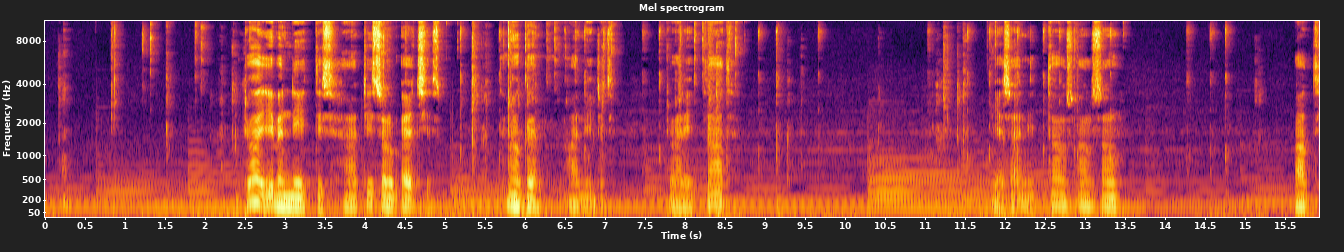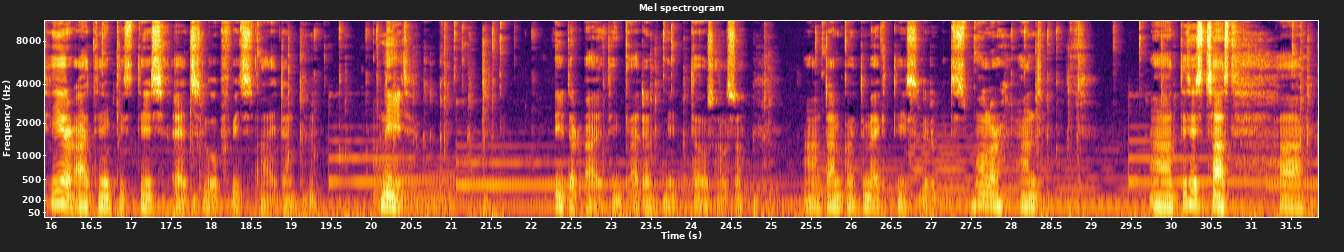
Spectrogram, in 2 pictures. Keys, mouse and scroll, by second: 0.0 a, 1.1-4.1 drag, 1.8-4.1 right drag, 4.1 x, 5.3 ctrl+z, 5.9 a, 6.2 right click, 7.0 x, 8.5 x, 9.1 Tab, 11.2 ctrl+z, 11.2-12.6 middle drag, 11.9 Tab, 14.9 a, 16.5-18.5 drag, 18.5 right click, 18.5 x, 19.1 Tab, 20.5 a, 20.7 a, 21.0-26.3 right drag, 21.5 x, 24.7 s, 26.3-28.2 drag, 27.8 a, 27.9-30.5 middle drag, 28.2 z, 29.5 b, 29.8 z, 30.5-31.8 drag, 31.7 Tab, 31.7-31.8 middle drag.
